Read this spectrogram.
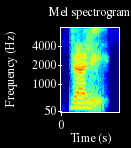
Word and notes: valley: Indian

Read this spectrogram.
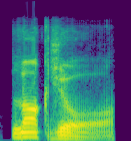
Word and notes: lockjaw: British English

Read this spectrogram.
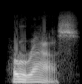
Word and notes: harass: American English

